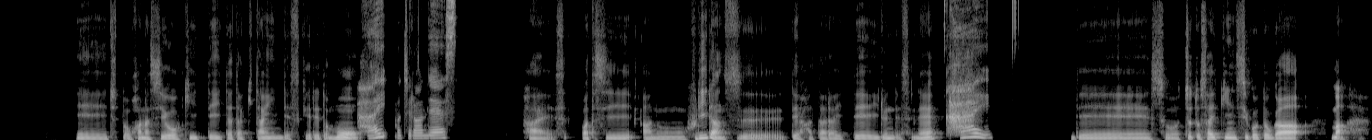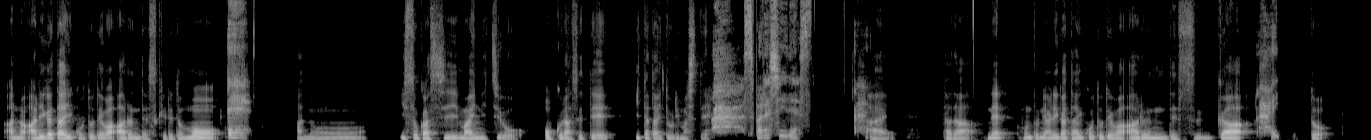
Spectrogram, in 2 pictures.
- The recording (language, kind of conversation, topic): Japanese, advice, 休息や趣味の時間が取れず、燃え尽きそうだと感じるときはどうすればいいですか？
- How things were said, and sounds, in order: none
